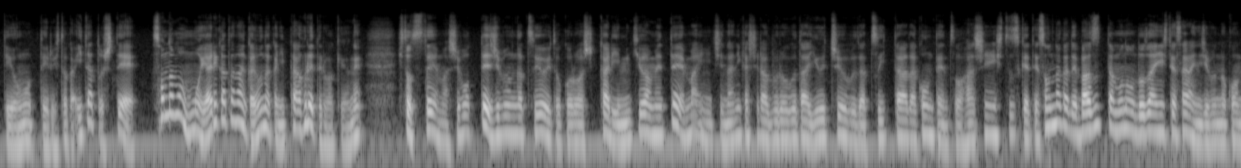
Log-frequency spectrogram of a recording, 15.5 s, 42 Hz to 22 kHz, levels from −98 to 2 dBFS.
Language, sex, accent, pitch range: Japanese, male, native, 100-145 Hz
